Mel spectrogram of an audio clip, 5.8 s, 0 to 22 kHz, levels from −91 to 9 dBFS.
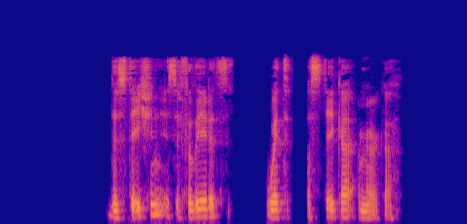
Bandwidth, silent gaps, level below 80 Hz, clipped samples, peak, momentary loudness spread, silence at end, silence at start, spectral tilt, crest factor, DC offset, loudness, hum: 8.4 kHz; 2.93-3.32 s, 3.67-3.83 s; -64 dBFS; under 0.1%; -4 dBFS; 11 LU; 0.9 s; 1.35 s; -3 dB/octave; 20 dB; under 0.1%; -22 LUFS; none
